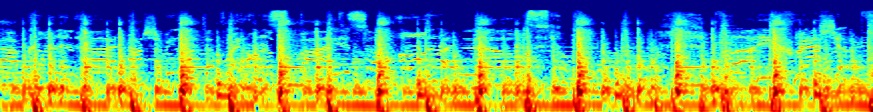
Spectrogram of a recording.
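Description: Mapex drum kit with Sabian cymbals played in a steady rock beat, bass drum and snare hits on a regular pulse, over the recorded pop-rock song it is covering.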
